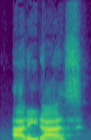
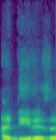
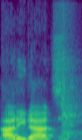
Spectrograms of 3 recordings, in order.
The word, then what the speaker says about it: adidas: made sure that we knew that the correct pronunciation was Adi dots it was not adidas as Adi dots that's annoying yeah okay who was well who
